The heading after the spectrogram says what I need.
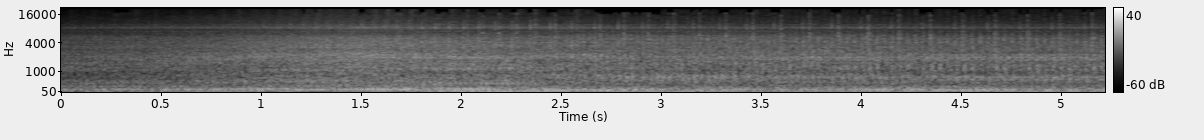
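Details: Hyundai Starex D4CB diesel after replacement engine swap for blow-by, checked revving to 3,000–3,500 rpm with no smoke: steady even idle clatter settling after a light rev, no misses or knocks; healthy engine.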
